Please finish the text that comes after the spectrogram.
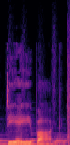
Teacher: The vowel in dae-bak is an open a sound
